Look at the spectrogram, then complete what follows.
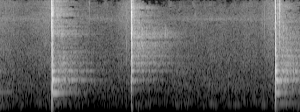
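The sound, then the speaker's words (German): Three sharp, resonant hammer blows ring out at uneven intervals as fence boards are nailed on, each striking wood with a crisp crack and a short ringing decay, with no voices. “Zaunlatte für Zaunlatte annagelt mit kräftigen Schlägen.”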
